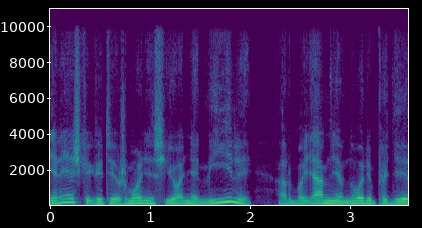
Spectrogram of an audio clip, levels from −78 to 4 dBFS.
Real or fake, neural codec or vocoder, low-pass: fake; codec, 16 kHz in and 24 kHz out, 0.8 kbps, FocalCodec, streaming, 65536 codes; 9.9 kHz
